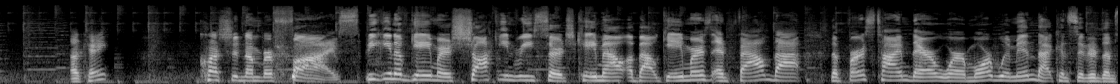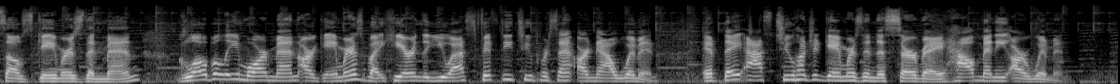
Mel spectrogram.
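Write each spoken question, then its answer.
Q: If they asked 200 gamers in this survey, how many are women?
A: 104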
